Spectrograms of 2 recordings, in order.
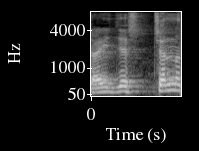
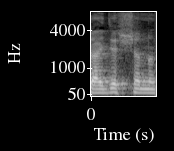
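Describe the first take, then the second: First: The ending is said with an 'st' sound. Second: The ending is said with a 'sh' sound. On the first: The speaker calls it right. "ಇದು ಡೈಜೆಸ್ಟನ್ ಅಂತ ಹೇಳಬೇಕು" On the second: The speaker calls it wrong. "ಡೈಜೆಷನ್ ಅಂತ ಹೇಳ್ತಾರೆ ತುಂಬ ಜನ"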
